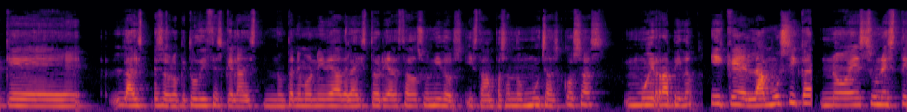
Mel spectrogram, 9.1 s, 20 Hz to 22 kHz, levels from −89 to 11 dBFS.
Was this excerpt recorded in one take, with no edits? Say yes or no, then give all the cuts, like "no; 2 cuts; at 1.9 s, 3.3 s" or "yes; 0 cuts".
no; 2 cuts; at 1.5 s, 7.0 s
